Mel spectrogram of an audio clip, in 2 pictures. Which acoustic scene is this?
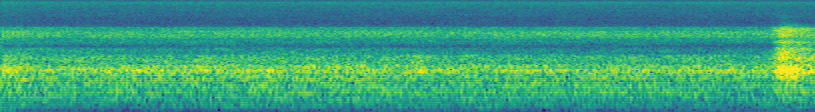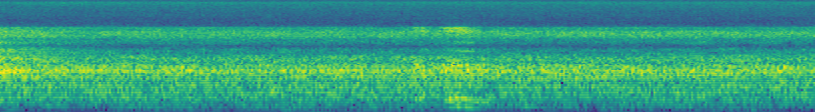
subway train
